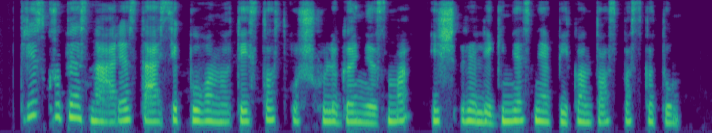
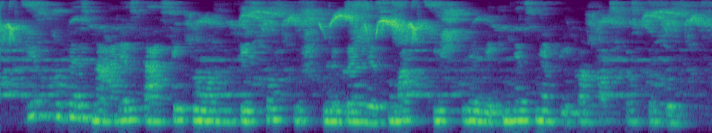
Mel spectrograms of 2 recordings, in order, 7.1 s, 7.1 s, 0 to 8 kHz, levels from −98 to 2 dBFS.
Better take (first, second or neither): first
